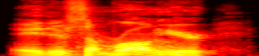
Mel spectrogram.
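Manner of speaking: usual speaking voice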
